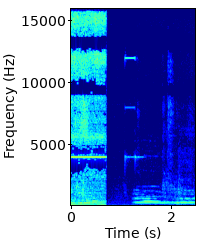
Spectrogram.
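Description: A steady breath blown into a handheld BACtrack breathalyzer for under a second, cut off suddenly. Faint held tones follow.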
